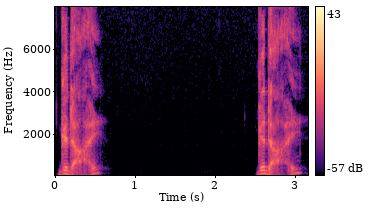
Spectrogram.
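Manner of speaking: Australian greeting G'day with a lifted end; a friend from Australia greeting you in Australian. Shown as a demonstration. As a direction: say G'day like an Aussie mate. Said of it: "If your friend is from Australia".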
